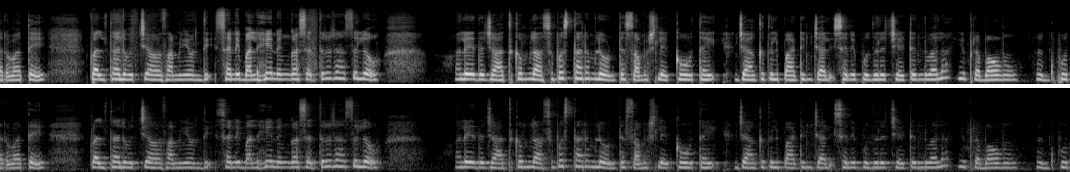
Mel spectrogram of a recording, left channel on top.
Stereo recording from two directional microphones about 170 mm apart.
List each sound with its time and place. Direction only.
0.0 s speech: 25° left (ahead or behind)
